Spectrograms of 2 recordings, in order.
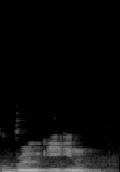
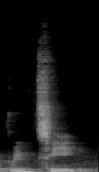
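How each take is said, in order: First: The t is replaced by a glottal stop. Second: The t is pronounced as a full t. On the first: The speaker calls it wrong. "not routine" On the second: The speaker calls it right. "Notice routine does not have a glottal T because teen is stressed"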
